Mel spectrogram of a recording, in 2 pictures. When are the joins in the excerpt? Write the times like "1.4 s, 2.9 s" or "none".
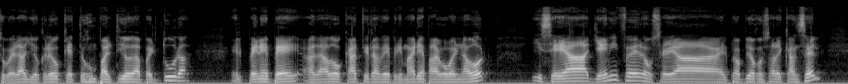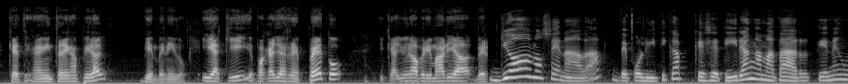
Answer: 10.5 s, 13.3 s, 15.3 s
